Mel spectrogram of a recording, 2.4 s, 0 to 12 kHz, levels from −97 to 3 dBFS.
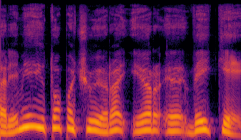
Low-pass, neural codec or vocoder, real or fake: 10.8 kHz; none; real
